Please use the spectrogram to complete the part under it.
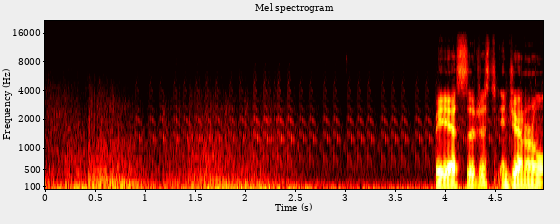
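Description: Rapid small gunfire crackles in a distant battle.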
